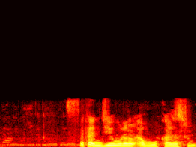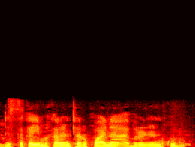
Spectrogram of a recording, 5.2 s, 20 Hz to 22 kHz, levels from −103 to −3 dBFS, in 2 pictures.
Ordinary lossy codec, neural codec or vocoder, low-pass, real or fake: AAC, 32 kbps; none; 7.2 kHz; real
